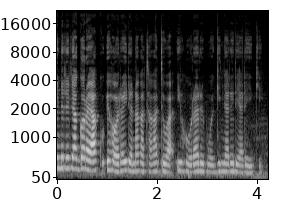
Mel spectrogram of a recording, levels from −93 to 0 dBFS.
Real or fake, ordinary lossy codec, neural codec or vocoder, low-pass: fake; none; vocoder, 44.1 kHz, 128 mel bands every 512 samples, BigVGAN v2; none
